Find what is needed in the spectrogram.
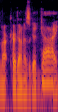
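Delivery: voice breaking. Praising a wrestler as a good guy, voice cracking. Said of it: "my voice just broke".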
